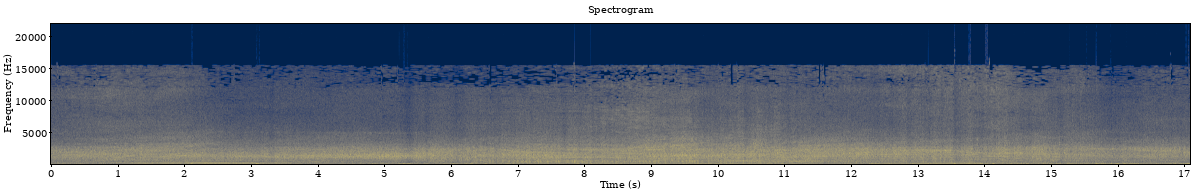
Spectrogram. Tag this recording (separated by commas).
roadway noise, Motor vehicle (road), Vehicle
